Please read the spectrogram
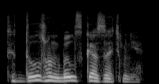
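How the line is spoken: Whisper. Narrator (Russian): прошептала

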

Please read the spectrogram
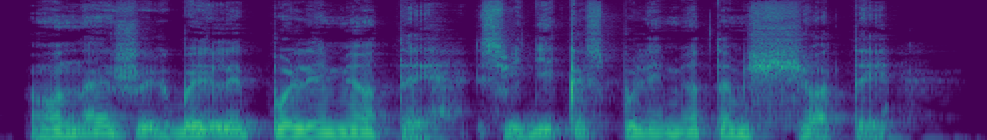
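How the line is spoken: Humming under breath. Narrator (Russian): промурлыкал он себе под нос

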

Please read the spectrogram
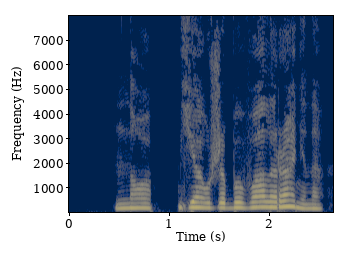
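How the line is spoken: Uncertain, drowsy voice. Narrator (Russian): проговорила я неуверенно, еле разлепив глаза

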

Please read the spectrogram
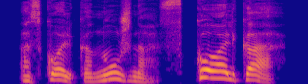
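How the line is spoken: Shouting. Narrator (Russian): Он кричал

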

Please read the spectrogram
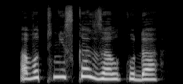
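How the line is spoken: Confused, bewildered reply. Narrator (Russian): растерянно ответила горничная

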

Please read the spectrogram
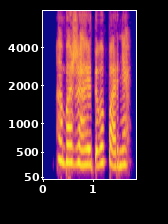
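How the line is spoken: Laughing. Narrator (Russian): сквозь смех произносит она

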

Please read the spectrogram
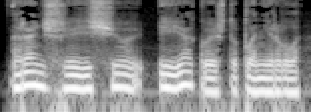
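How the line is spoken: Sad reply. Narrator (Russian): грустно ответила чародейка

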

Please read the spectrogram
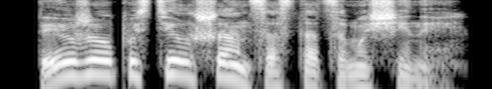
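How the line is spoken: Sighing. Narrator (Russian): вздохнул Кузнецов

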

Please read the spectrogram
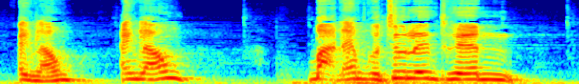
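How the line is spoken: Shouting. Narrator (Vietnamese): Hùng Bà Co hét lên

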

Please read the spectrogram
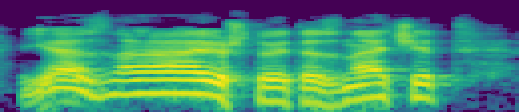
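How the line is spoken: Sighing. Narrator (Russian): вздохнув, сказал Джефф

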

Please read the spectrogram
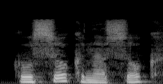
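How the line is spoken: Sleepy mumble. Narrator (Russian): сонно пробормотал Генри

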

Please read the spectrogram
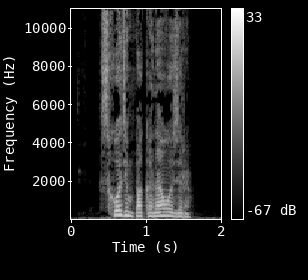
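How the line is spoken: Happy whispered question. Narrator (Russian): спросил Саня почему-то шепотом, счастливо улыбаясь

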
